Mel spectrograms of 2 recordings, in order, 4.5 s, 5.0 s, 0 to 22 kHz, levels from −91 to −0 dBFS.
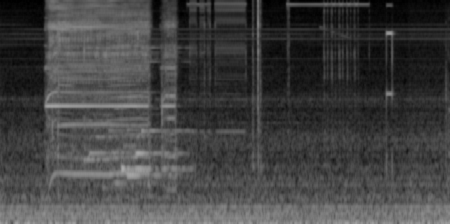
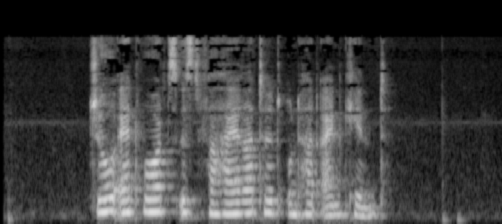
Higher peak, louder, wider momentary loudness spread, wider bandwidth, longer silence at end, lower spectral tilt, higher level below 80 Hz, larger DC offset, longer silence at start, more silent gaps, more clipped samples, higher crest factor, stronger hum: about the same, -2 dBFS vs -2 dBFS; second, -31 LUFS vs -18 LUFS; first, 15 LU vs 9 LU; first, over 20 kHz vs 11.5 kHz; second, 0 s vs 0.4 s; second, -2 dB/octave vs -3.5 dB/octave; first, -48 dBFS vs -58 dBFS; neither; about the same, 0 s vs 0.1 s; neither; neither; first, 32 dB vs 18 dB; neither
